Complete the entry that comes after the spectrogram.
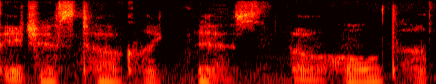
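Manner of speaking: gentle ASMR-style whispering. Joking about an ASMR game character, a player shows how it talks: soft ASMR whisper. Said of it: "make a A S M R A S M R character".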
